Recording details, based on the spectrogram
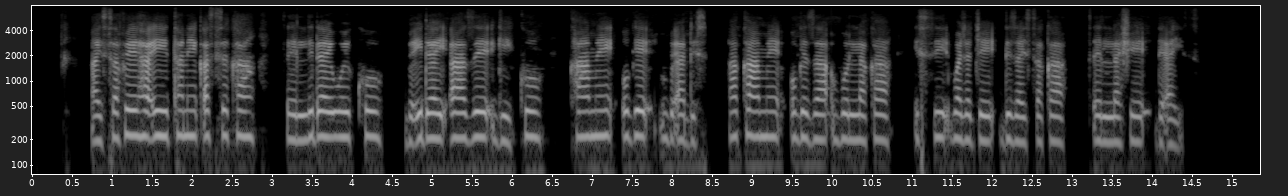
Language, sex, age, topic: Gamo, female, 18-24, government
